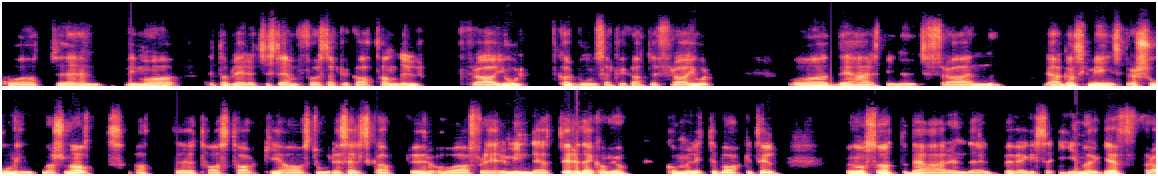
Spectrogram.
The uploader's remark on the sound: Live Zoom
